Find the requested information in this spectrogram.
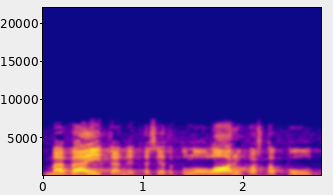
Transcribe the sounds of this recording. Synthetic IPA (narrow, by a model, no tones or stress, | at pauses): mæʋæit̪ænet̪ːæsiælt̪æt̪uloːlɑːrukɑst̪ɑpuːt̪ː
